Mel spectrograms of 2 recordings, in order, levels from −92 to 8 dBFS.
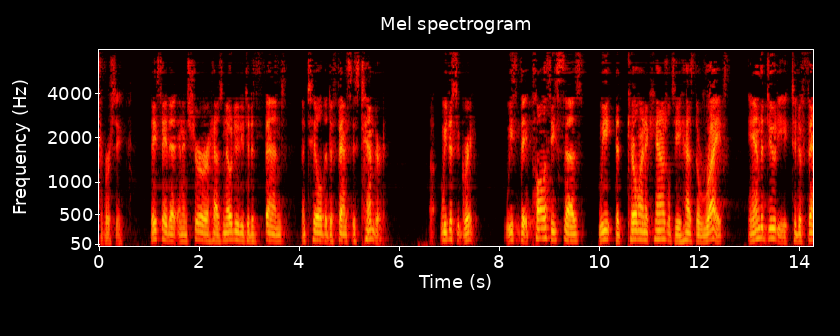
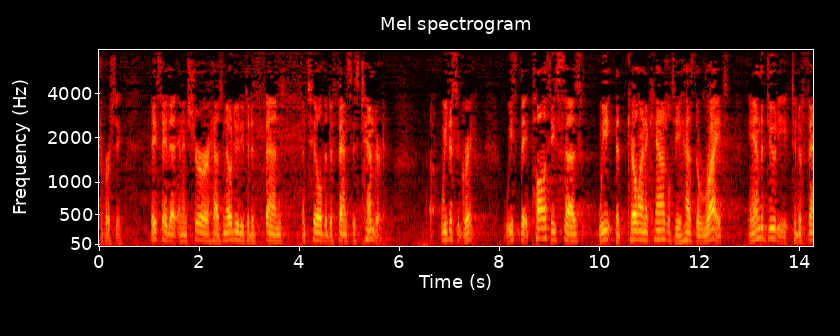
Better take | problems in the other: second | noise reduction (neural mask model DeepFilterNet 3)

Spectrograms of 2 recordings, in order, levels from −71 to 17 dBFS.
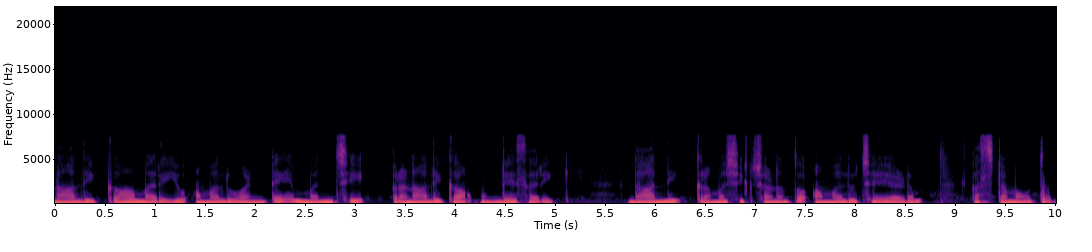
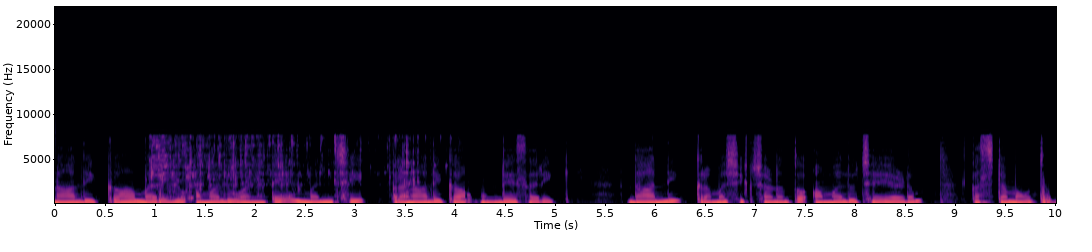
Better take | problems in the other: first | noise reduction (neural mask model RNNoise)

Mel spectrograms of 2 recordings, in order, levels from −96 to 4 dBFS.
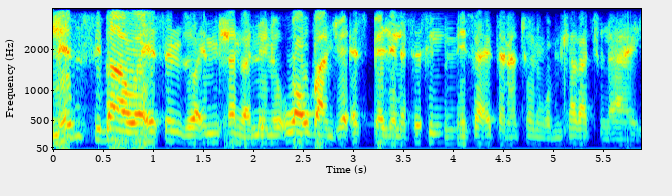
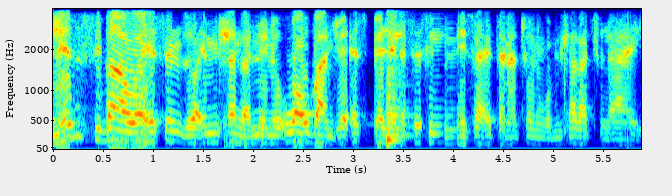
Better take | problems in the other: first | background sound (Snare drum); 11 dB below the speech

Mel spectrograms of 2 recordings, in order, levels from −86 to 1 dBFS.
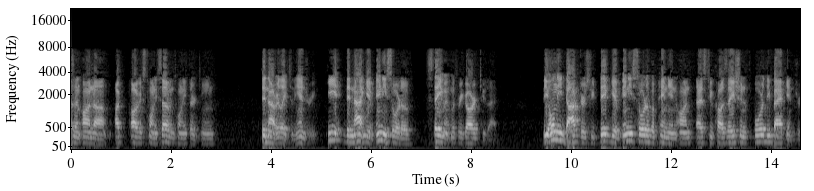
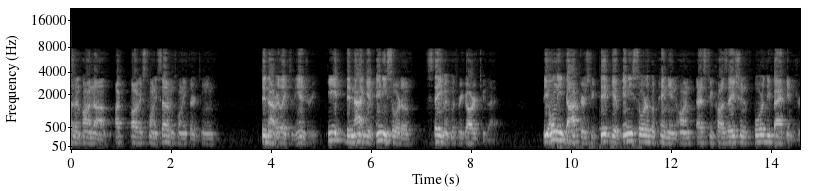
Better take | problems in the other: first | noise reduction (neural separator model SepFormer DNS4)

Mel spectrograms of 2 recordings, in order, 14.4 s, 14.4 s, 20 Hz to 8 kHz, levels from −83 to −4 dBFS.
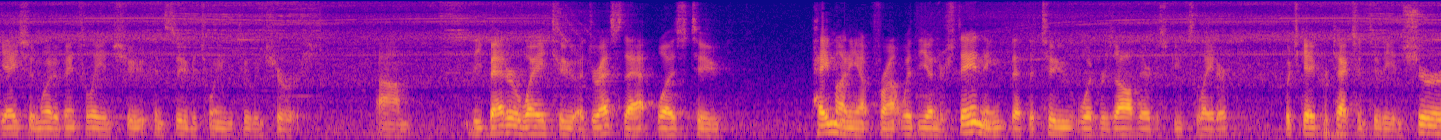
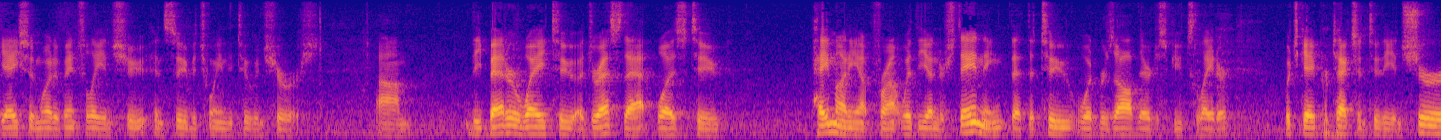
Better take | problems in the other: second | background sound (Sawing); 16 dB below the speech // room echo; dies away in 0.9 s

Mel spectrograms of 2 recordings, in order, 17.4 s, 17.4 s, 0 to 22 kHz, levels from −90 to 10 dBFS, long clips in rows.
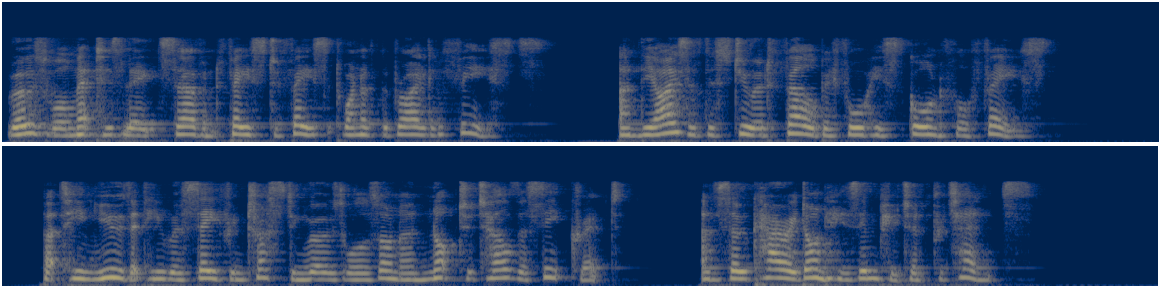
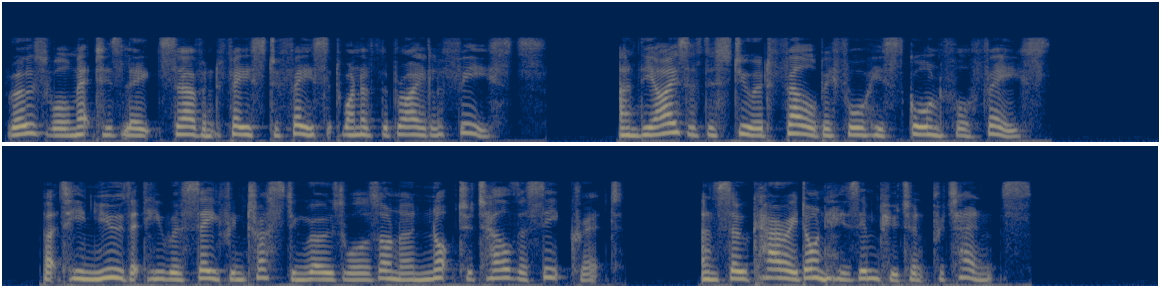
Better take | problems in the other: second | noise reduction (neural mask model DeepFilterNet 3)

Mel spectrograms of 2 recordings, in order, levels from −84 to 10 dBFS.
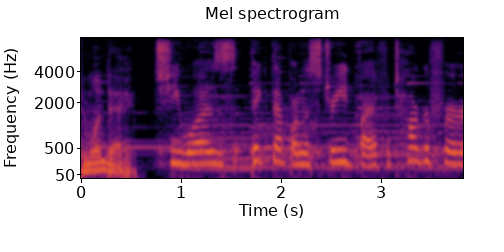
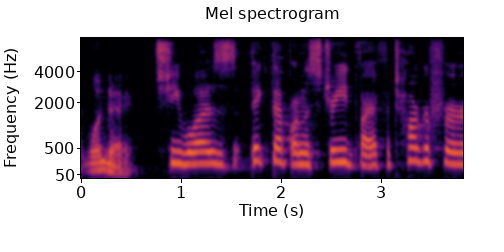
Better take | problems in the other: first | noise reduction (neural mask model DeepFilterNet 3)

